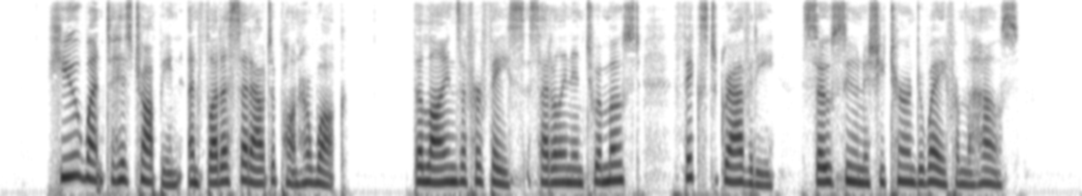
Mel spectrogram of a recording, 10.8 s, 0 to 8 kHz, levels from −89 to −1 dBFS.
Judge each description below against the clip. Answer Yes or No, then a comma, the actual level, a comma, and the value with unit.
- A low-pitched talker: No, high, 220 Hz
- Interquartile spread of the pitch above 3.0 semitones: No, narrow, 2.6 semitones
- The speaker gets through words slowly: No, average, 175 wpm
